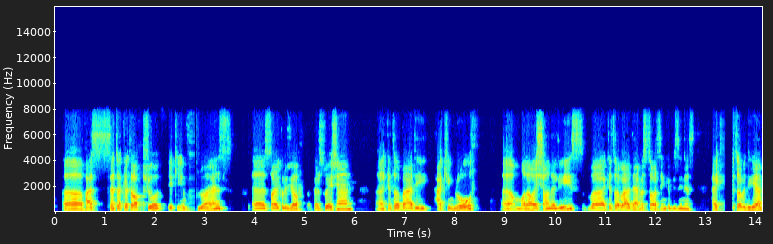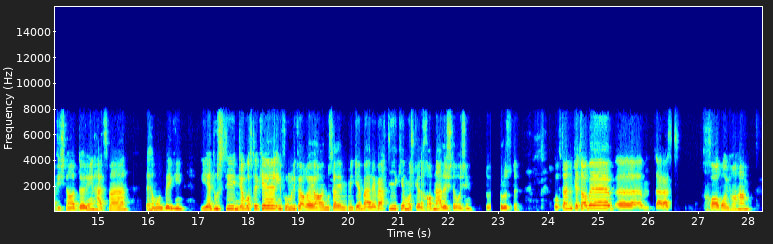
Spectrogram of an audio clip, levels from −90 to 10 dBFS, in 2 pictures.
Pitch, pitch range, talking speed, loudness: 165 Hz, 145-210 Hz, 125 wpm, -16 LUFS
